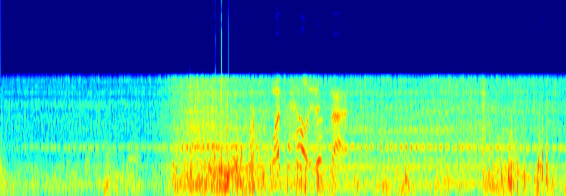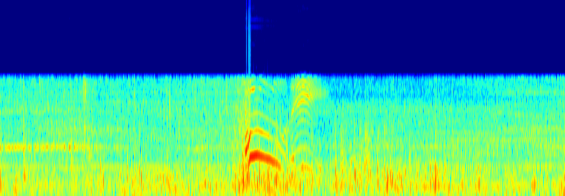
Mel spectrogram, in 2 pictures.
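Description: Small outboard motor running steadily in gear with a low hum, while the boat moves slowly over choppy water. Louder bursts of voices come in about three seconds in and again near twelve seconds.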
